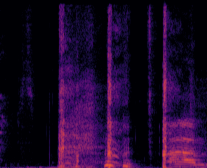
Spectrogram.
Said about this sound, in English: When I laugh, I cough.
